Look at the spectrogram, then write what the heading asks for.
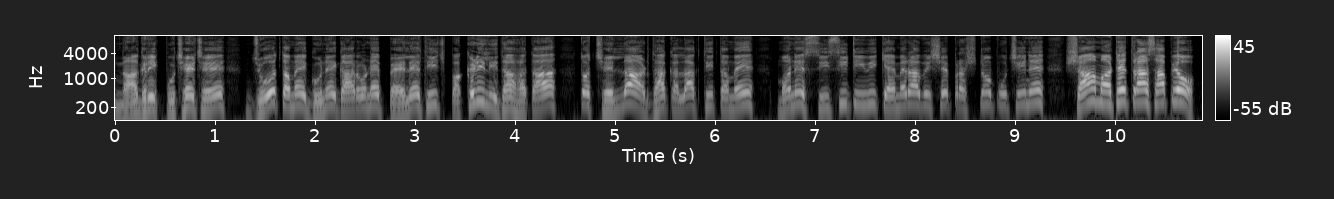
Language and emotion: Gujarati, angry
